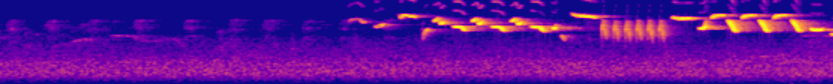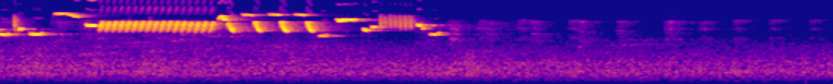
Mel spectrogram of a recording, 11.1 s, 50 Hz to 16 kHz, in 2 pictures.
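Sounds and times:
low background hiss: 0:00.0 - 0:11.1
Eurasian wren singing, Troglodytes troglodytes: 0:02.3 - 0:08.6.

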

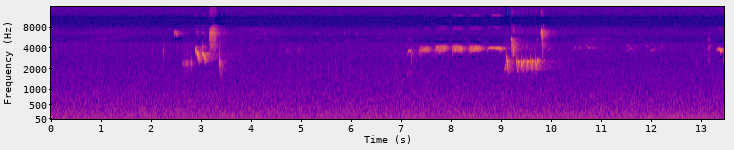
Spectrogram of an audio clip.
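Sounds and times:
common nightingale Luscinia megarhynchos singing: 0:00.0 - 0:13.4.

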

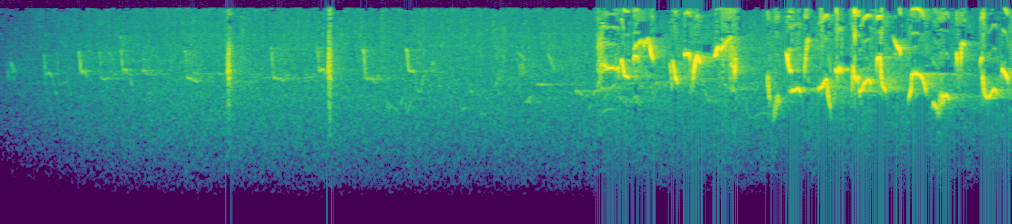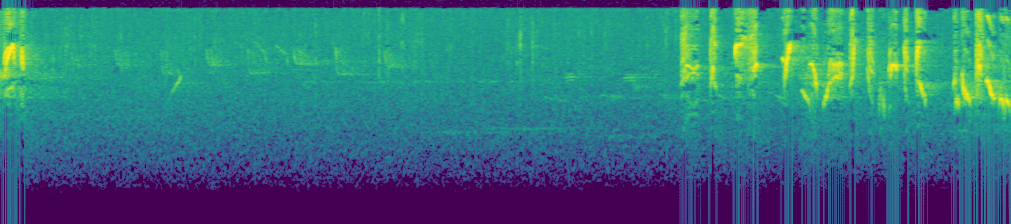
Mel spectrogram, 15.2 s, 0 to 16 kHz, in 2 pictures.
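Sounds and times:
Eurasian blackcap Sylvia atricapilla singing: 0:03.9 - 0:07.9, 0:12.7 - 0:15.1.

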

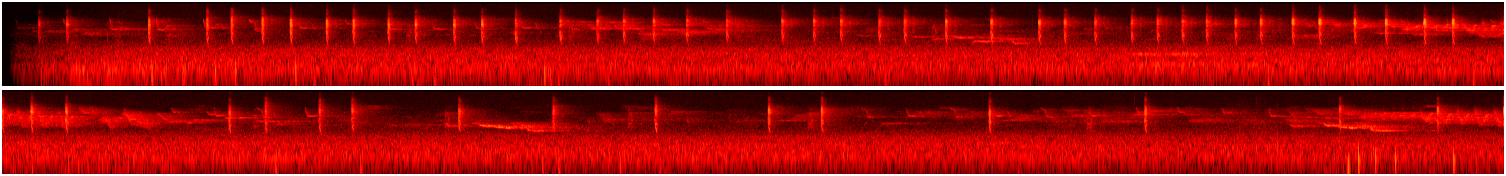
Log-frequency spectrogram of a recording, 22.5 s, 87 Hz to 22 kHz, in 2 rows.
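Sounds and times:
soft background birdsong: 0:00.1 - 0:22.5
Eurasian blackcap Sylvia atricapilla sharp clicking tacs: 0:00.2 - 0:12.0, 0:12.9 - 0:14.0, 0:14.6 - 0:16.3, 0:17.0 - 0:17.6, 0:21.2 - 0:22.5.

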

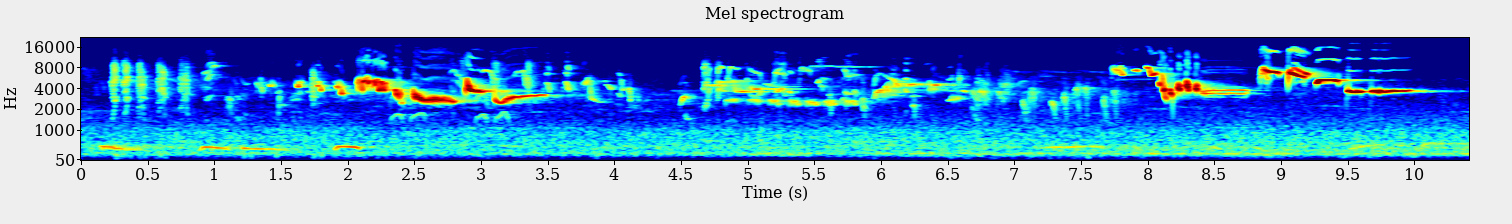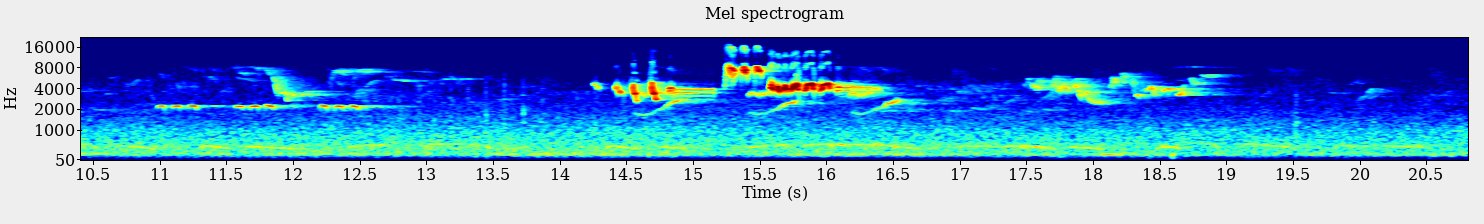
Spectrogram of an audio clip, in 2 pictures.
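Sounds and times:
European robin singing high thin phrases: 0:00.0 - 0:13.5, 0:14.2 - 0:20.8.

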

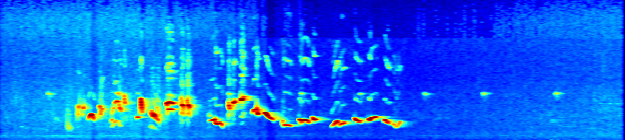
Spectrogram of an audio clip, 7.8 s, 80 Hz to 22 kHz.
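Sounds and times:
Eurasian blackcap Sylvia atricapilla singing fluty whistled notes: 0:00.1 - 0:05.2
constant low hum: 0:00.1 - 0:07.8.

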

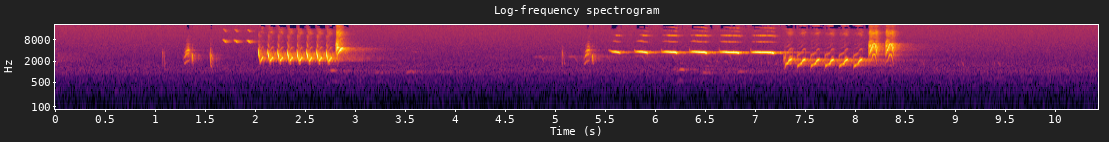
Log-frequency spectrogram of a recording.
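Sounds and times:
Luscinia megarhynchos common nightingale song with chattering notes: 0:01.1 - 0:03.3, 0:04.8 - 0:08.6.

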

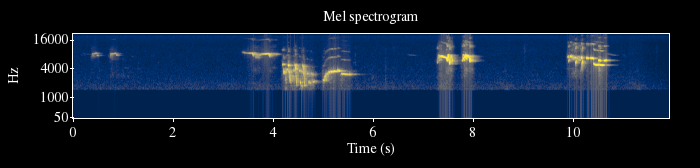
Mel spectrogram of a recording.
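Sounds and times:
European robin (Erithacus rubecula) singing: 0:03.4 - 0:05.8, 0:07.3 - 0:08.1, 0:09.9 - 0:10.8.

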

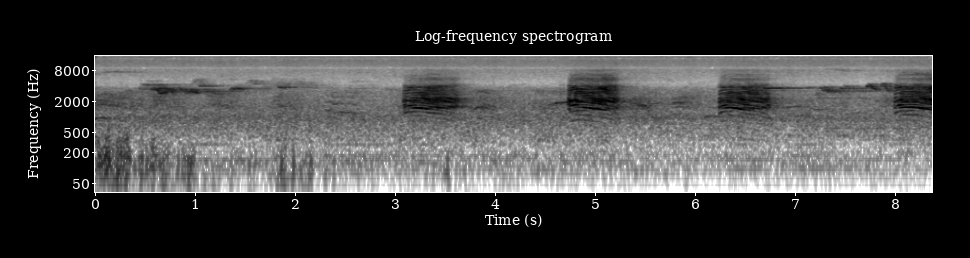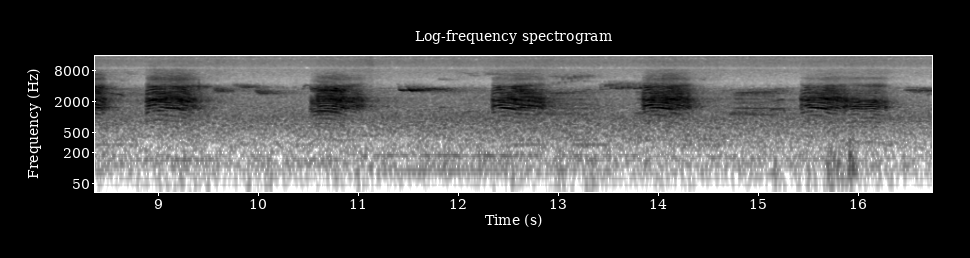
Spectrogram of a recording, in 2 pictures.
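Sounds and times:
steady background noise: 0:00.0 - 0:16.7
carrion crow cawing, Corvus corone: 0:02.4 - 0:04.0, 0:04.6 - 0:05.6, 0:06.2 - 0:06.9, 0:08.0 - 0:09.6, 0:10.5 - 0:11.2, 0:12.3 - 0:16.4.

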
